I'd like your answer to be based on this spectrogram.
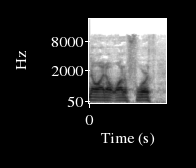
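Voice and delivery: ordinary talk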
